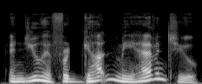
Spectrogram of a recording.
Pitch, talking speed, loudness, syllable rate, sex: 155 Hz, 210 wpm, -14 LUFS, 5.2 syllables/s, male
